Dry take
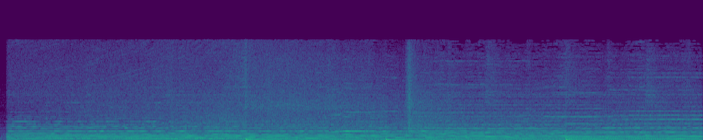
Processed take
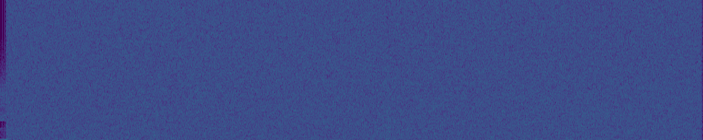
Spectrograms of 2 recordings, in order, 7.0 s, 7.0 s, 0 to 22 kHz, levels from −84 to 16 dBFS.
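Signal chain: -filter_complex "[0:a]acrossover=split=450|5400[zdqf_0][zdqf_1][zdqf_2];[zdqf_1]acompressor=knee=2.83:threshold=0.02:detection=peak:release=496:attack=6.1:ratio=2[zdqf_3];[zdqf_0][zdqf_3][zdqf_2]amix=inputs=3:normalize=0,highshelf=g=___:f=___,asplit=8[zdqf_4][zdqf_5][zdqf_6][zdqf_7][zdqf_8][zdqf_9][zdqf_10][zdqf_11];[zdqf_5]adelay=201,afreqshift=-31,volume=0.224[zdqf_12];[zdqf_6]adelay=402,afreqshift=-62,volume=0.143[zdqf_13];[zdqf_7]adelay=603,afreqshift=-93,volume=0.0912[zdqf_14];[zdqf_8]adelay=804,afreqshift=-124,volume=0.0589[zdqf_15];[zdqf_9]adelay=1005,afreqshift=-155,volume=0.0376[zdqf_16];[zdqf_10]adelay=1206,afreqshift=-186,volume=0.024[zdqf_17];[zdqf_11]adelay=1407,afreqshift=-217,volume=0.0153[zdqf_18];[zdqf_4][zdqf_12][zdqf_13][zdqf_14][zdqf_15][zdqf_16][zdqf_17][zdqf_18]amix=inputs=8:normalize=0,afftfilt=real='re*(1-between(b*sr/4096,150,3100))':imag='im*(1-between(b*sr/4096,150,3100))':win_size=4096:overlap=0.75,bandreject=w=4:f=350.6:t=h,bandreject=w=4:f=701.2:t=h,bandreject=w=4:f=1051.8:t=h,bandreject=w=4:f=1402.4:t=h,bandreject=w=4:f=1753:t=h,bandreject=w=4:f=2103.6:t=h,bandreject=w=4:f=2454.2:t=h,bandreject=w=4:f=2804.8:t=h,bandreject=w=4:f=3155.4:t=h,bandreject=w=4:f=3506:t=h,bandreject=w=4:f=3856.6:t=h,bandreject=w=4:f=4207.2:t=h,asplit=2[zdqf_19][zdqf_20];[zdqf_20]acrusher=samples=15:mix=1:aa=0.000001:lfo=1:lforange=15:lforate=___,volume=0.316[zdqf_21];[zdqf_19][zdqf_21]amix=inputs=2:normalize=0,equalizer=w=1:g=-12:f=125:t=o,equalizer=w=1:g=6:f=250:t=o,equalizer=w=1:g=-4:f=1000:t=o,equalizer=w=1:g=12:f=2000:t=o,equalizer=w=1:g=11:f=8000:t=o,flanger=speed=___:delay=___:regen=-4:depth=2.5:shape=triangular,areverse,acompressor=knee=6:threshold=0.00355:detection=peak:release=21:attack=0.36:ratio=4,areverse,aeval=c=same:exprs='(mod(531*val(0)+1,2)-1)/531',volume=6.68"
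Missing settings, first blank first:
-6.5, 11000, 0.46, 0.89, 7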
